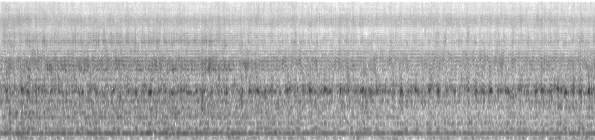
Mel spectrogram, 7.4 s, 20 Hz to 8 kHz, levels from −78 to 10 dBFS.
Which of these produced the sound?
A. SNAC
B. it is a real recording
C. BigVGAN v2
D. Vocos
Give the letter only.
C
